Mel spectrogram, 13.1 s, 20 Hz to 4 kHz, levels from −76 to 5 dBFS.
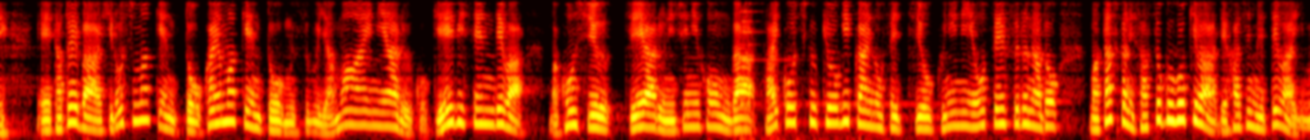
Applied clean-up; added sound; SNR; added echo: neural separator model SepFormer DNS4.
